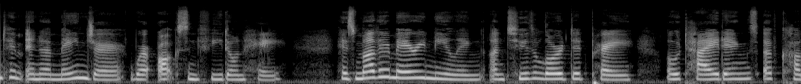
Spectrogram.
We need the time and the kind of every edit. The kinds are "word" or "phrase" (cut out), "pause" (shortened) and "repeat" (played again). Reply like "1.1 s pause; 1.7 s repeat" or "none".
none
